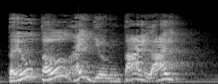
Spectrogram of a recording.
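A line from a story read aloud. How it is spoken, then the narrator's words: Terrifying shout. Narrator (Vietnamese): có tiếng quát thật khiếp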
